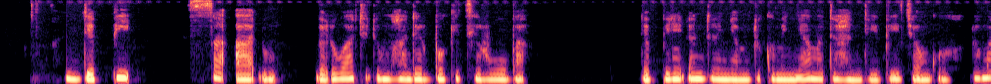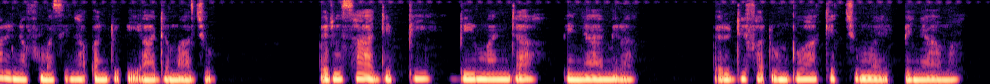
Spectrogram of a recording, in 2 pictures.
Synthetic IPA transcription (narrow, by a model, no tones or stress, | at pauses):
depːi | saʔaɗum | ɓɛɗɔwatiɗumɦandɛɾbokːitʰiɾɔba | d̥epːiniɗɔndɛɾɲamdukɔminɲamataɦandɛbɛd͡ʒaŋɡɔɗɔmaɾinafumasinha̰ɓanduɗḭʔadamad͡ʒɔ | ɓɛ̰ɗɔsadepːi | bɛmanda | ɓɛɲamiɾa | ɓɛ̰ɗɔdɛfaɗumbɔhakːet͡ʃːumːa̰jɓɛɲaːma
